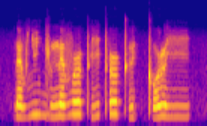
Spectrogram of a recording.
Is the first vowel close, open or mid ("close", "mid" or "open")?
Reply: mid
